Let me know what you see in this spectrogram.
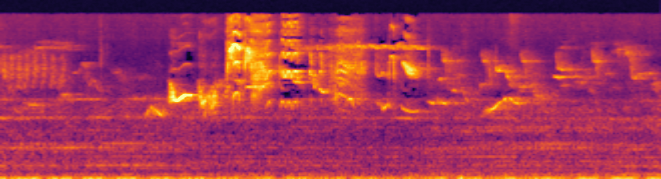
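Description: Wild birds singing: scattered short chirps and whistled notes, some sliding up or down in pitch, over a steady low hum.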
